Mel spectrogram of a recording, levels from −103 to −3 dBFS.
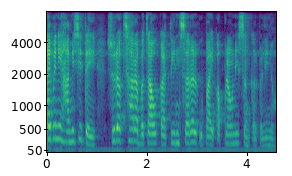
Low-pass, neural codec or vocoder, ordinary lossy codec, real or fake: none; codec, 16 kHz, 8 kbps, FunCodec, trained on LibriTTS, 25 frames a second; none; fake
